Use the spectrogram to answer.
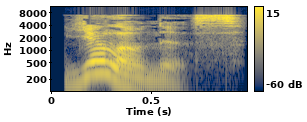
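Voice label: "yellowness", British English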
